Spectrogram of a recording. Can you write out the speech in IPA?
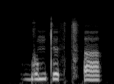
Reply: ɡ ʊ m t̪ ø θ t͡sʼ ɐ

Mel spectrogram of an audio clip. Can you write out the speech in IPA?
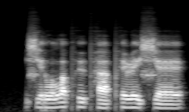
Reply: ɕ e ɾ u lˠ ə pʰ y pʰ a pʰ e ɭ e ɕ ɛ

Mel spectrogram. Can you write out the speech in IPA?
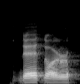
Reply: ɗ ɛ ɗ ɔ ɭ

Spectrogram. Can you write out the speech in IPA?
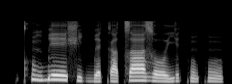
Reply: kʰ ũ˦ ɡ͡b eː˦ ʃ i˨ ɡ͡b ɛ˨ k a˨ t͡s aː˦ z oː˨ j ɪ˦ k ũ˨ kʷ ũ˦˨

